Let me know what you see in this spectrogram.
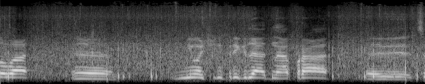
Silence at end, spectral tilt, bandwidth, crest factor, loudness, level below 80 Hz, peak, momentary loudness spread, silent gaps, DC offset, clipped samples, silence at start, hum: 0 s; -2 dB/octave; over 20 kHz; 16 dB; -17 LUFS; -76 dBFS; -2 dBFS; 11 LU; none; under 0.1%; under 0.1%; 0 s; none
